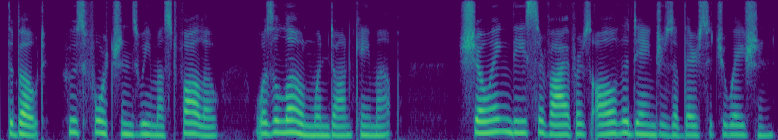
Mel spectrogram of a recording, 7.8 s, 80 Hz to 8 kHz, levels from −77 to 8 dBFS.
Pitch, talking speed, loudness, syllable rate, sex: 210 Hz, 170 wpm, -18 LUFS, 5.3 syllables/s, female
